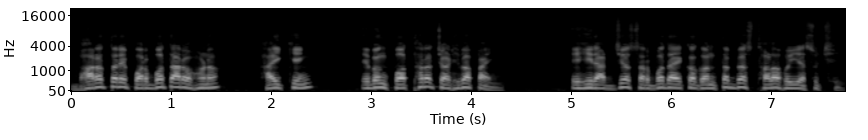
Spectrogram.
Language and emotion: Odia, neutral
